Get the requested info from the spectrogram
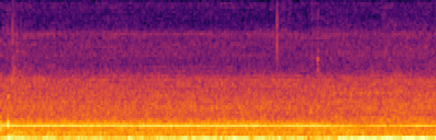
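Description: Steady whooshing fan noise from a running kitchen appliance, with a constant low hum and a higher whine that do not change.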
